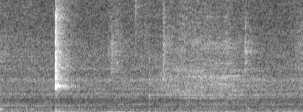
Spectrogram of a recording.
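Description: A single short, sharp click about half a second in, then faint room tone.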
